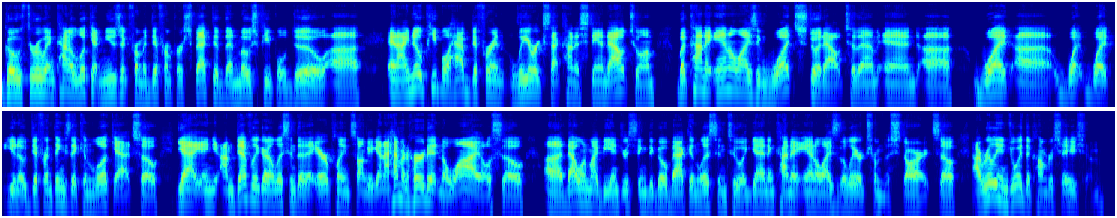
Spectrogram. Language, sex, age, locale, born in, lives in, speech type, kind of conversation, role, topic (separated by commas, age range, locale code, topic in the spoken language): English, male, 35-39, en-US, United States, United States, conversation, unstructured, none, What song lyric has been sticking with you lately, and what about it resonates with you?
